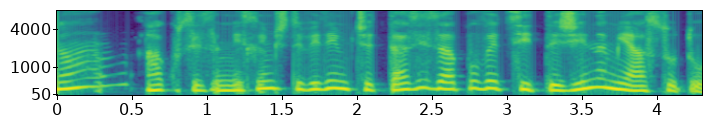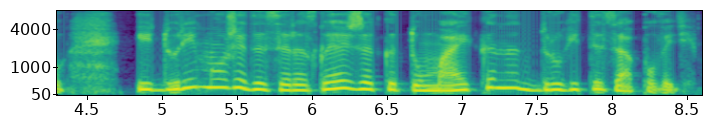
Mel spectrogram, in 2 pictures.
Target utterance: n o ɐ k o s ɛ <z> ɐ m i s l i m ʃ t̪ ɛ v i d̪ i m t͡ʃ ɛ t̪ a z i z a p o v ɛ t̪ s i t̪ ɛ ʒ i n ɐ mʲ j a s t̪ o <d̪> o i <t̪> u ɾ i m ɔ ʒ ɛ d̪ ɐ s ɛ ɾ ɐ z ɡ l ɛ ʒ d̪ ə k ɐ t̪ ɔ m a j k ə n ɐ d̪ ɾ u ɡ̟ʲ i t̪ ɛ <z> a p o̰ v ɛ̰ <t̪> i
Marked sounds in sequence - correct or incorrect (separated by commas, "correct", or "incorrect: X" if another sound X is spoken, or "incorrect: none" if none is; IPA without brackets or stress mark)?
correct, incorrect: t̪, incorrect: d̪, correct, incorrect: d̪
